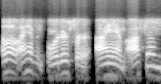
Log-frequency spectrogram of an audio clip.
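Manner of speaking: normal talking voice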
